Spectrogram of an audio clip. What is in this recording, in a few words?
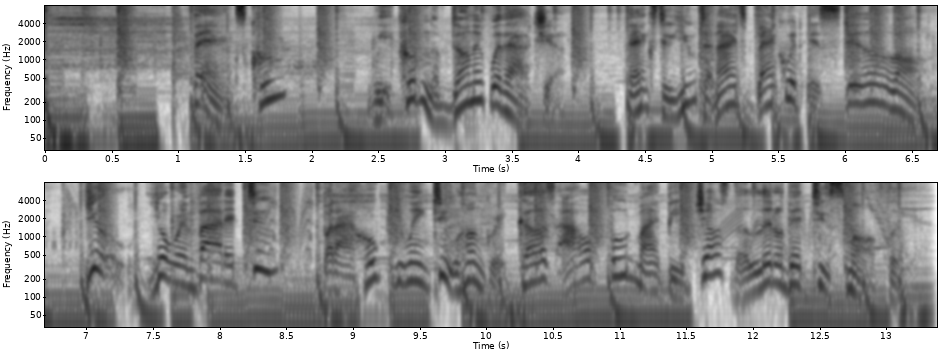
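outro victory British; Arthur and the Revenge of Maltazard; Wii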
